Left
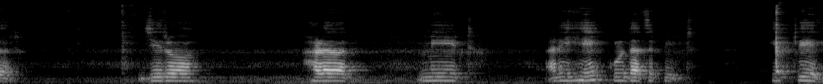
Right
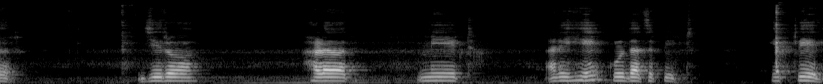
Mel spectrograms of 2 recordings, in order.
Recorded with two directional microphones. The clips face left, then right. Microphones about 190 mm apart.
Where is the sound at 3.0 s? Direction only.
30° right (ahead or behind).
